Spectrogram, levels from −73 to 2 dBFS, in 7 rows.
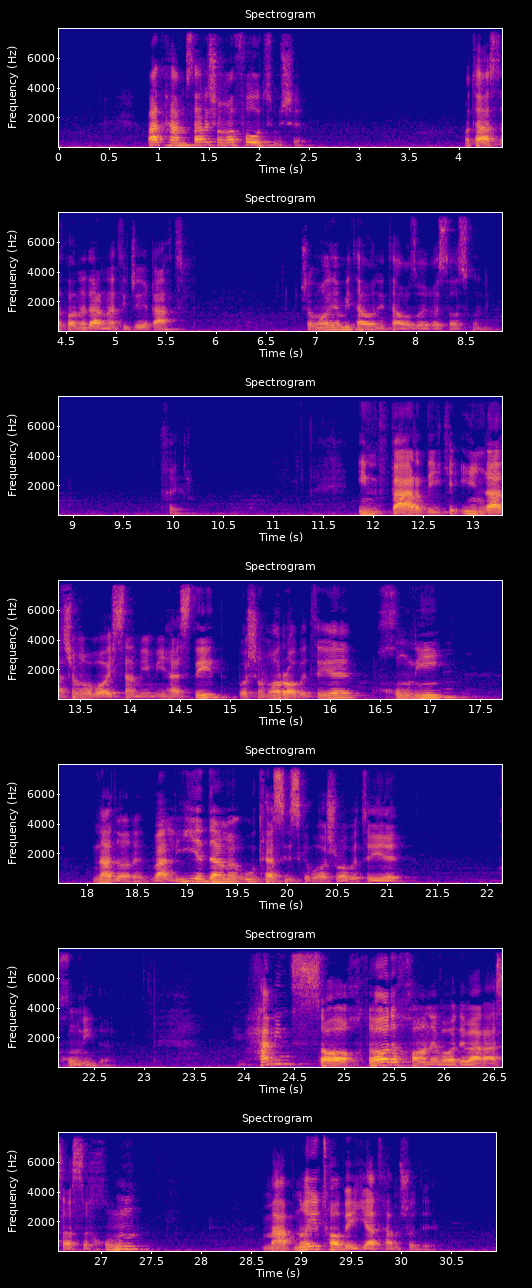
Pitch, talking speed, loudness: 110 Hz, 95 wpm, -20 LUFS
